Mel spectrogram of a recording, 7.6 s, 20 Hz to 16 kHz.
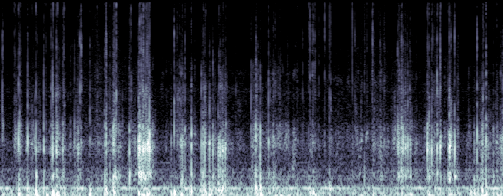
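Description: Long nails scratch across the bristle pins and wooden body of a wooden paddle hairbrush. The result is a dense run of dry, crackly scratching and quick clicks centered around 900 Hz, with brief louder bursts over a steady low hum.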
